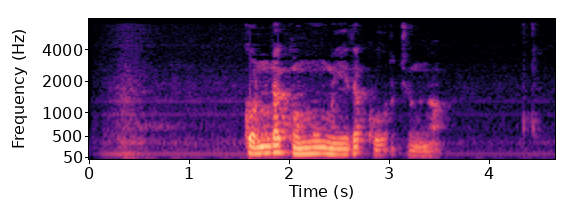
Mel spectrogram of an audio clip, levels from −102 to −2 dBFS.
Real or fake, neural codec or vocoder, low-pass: real; none; 7.2 kHz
